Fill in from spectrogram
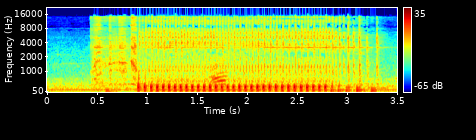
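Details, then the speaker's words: Yamaha XTZ 250X (Lander X) single that died while riding and restarted with a bad noise, starting easily: short crank then fast loud even clatter at each firing pulse from the cylinder head; suspected broken camshaft or rocker arm, not confirmed. "Bonito essa tá um barulho bem feio e bem diferente nunca apareceu no canal"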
